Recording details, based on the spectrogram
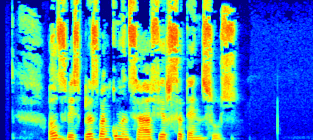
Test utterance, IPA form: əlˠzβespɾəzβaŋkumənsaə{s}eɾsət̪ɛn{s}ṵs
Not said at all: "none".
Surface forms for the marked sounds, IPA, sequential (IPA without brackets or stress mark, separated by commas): f, s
